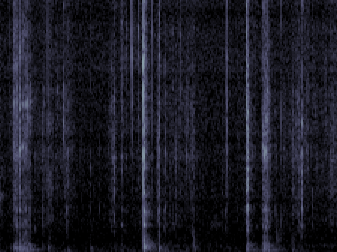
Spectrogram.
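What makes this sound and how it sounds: A knife blade slices thin cuts into a solid, dry white oval bar of soap held in the fingers, leaving crumbly shavings. Short, dry, crisp cutting snaps with bright, quick-fading clicks stand out over quieter soft scraping and crumbling between them.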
